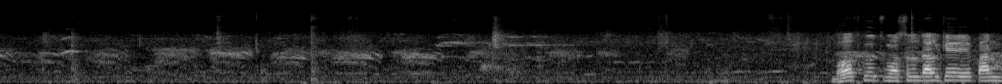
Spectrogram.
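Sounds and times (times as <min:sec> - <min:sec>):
bird harsh caw-like calls: 0:00.0 - 0:07.6.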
